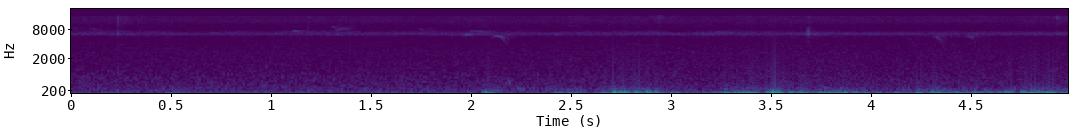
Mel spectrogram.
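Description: Ruffed grouse drumming: deep, muffled thumps that start spaced and quicken into a low rolling flutter, with a faint steady high hiss behind.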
